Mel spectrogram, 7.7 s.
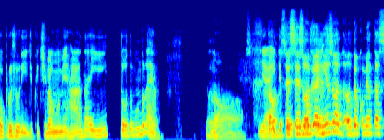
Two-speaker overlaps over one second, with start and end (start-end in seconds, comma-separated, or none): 5.2-6.8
